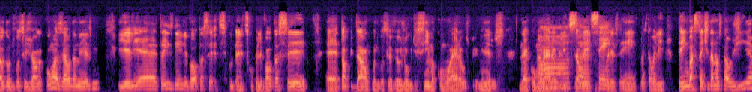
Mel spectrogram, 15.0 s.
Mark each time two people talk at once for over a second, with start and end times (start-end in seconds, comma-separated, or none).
10.7-12.3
